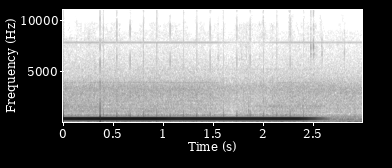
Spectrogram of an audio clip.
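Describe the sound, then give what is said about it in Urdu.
A steady dial tone on a phone line after a caller's call dropped: one continuous low hum holds for about two and a half seconds, then cuts off into near silence. “ان کی line drop ہو گئی”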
